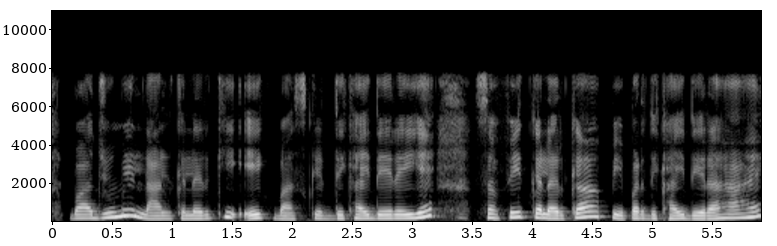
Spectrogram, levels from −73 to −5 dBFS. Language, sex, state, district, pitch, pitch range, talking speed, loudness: Hindi, female, Jharkhand, Sahebganj, 180 Hz, 170-230 Hz, 190 wpm, -21 LUFS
